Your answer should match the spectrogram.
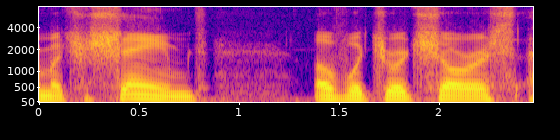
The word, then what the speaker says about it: Soros: George Soros, pronounced Soros here in the States, but Soros in Hungary.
